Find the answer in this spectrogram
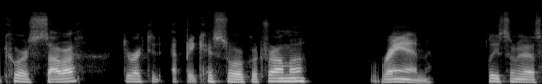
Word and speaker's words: Ran: It is Ran. Yes. Okay. I was like, this is too good to be true. There's no way. It's actually pronounced like Harakiri. It just looks like Ran.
